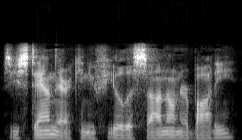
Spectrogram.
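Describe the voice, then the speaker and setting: Recorded in lo-fi, a man with a low voice leads a guided mindfulness meditation. He speaks slowly and soothingly, calm throughout, leaving long pauses.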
